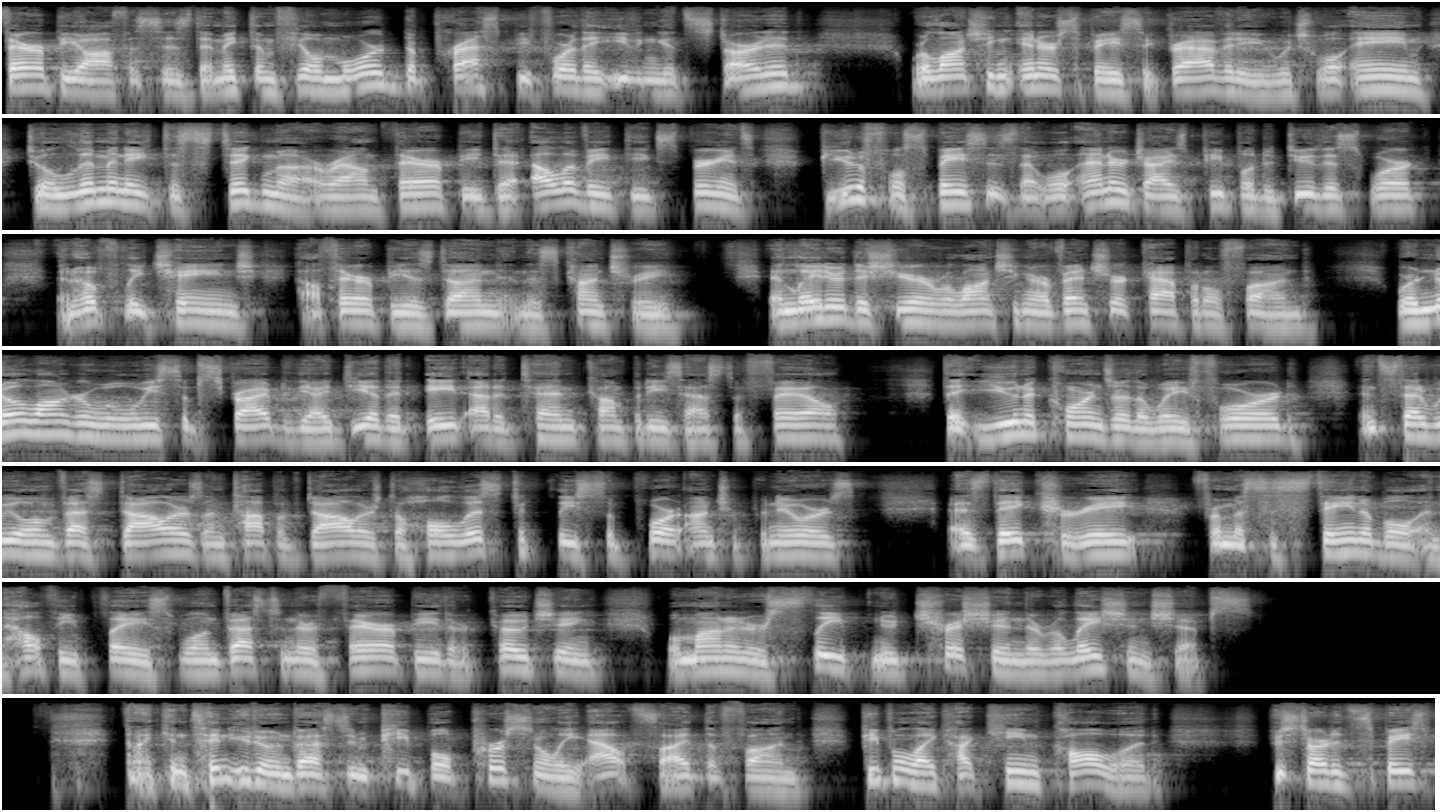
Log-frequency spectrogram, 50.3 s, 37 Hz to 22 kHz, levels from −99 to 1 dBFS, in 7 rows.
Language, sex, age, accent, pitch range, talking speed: English, male, 40-59, American, 130-160 Hz, 165 wpm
